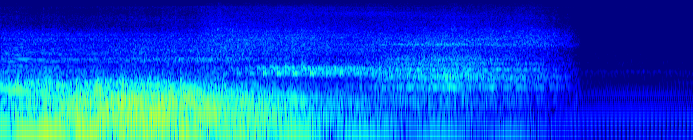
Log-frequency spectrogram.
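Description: Soundtrack music with a deep sustained low note, fading steadily and ending about seven seconds in.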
